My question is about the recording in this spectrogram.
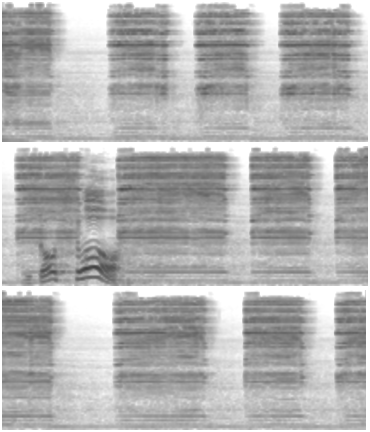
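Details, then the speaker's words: Oregon chainsaw chain grinder dressing wheel before grinding Stihl Hexa chain to round ground; even hissing scrapes about a second long, repeated rhythmically with short pauses as dresser is worked across the wheel. "because i've previously done this that is enough dress on this wheel"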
